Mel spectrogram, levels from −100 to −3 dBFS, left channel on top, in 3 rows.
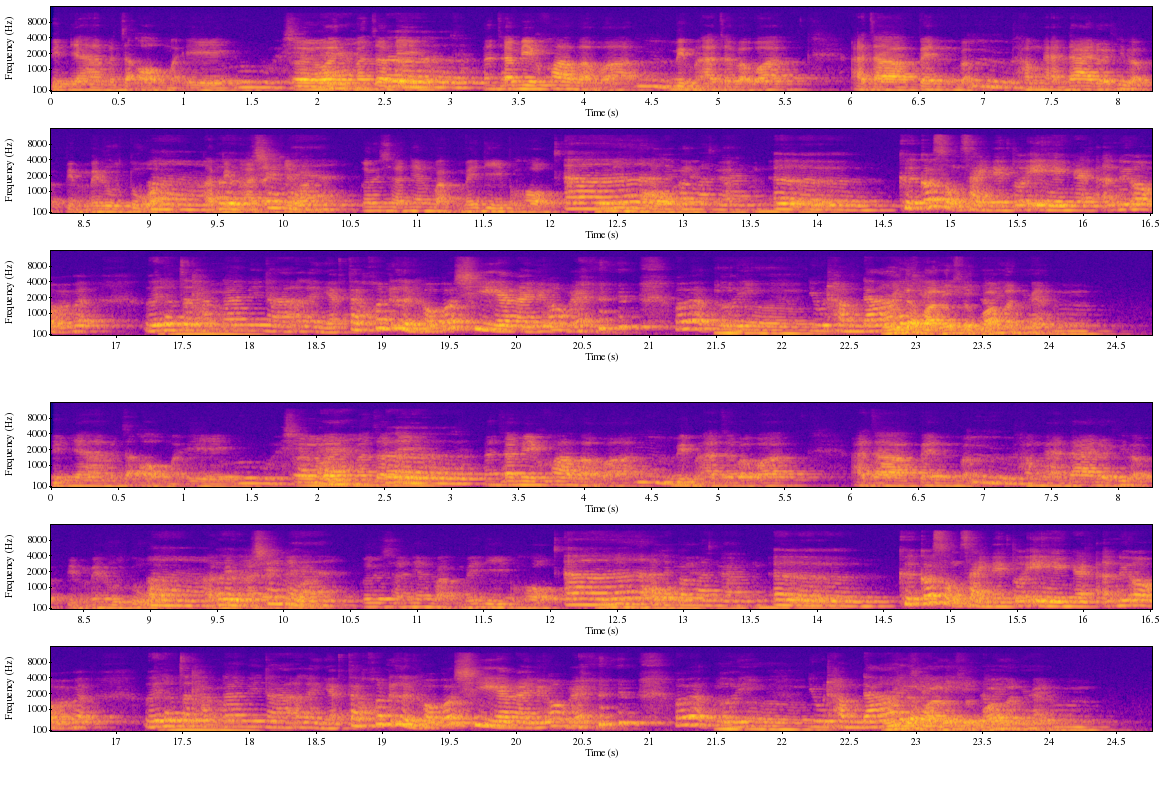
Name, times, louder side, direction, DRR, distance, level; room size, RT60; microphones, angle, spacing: voice 1, 0.0-1.5 1.8-2.8 3.2-5.5 6.0-6.9 7.2-9.1 9.4-10.2 10.6-12.0 12.3-13.7 17.3-18.0 21.5-22.2 22.7-24.3, left 2 dB, 85° left, 2 dB, 0.7 m, -23 dB
voice 2, 1.2-3.1 4.4-4.7 6.9-7.4 9.0-10.3 12.1-21.8 22.2-24.3, equal, 10° right, -6 dB, 1.3 m, -22 dB
3.7 x 3.5 x 2.6 m, 0.79 s
head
